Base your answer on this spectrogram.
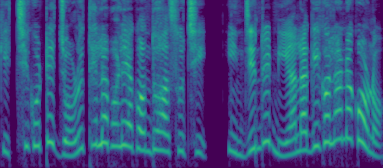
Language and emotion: Odia, fearful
